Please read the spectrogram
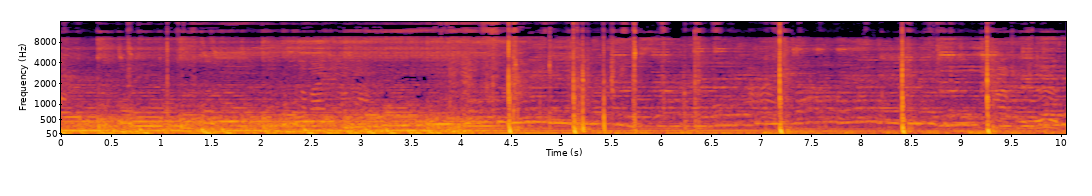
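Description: Background music with held notes, over which a basketball bounces on a hard court. There are about five sharp bounces in the second half, roughly a second apart.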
